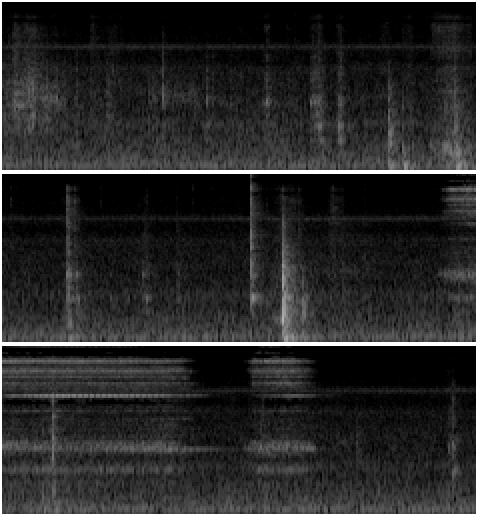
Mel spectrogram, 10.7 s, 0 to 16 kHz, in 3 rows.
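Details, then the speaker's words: Old IBM XT 5160 10MB hard drive, unused about 25 years, on a 12 V bench supply drawing about 1.5 A; sharp irregular relay clicks and brief buzzing bursts but no spin-up — drive fails to start. "You hear the relay in there clicking. Just does not want to start."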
